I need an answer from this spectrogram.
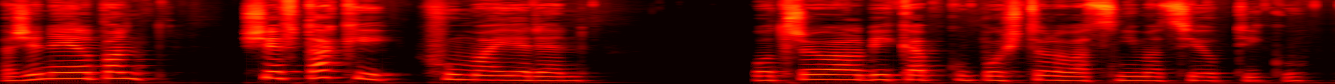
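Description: A woman's voice: medium pitch, mellow, close to an everyday voice. A woman reading aloud, voicing a grumbling male office worker on a night hike in an audiobook. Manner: grumbling, mocking.

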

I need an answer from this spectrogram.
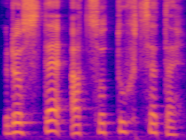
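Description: Woman doing a tense female war photographer, defensive, snappy, mellow dark tone. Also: medium pitch, close to an everyday voice. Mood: agitated.

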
